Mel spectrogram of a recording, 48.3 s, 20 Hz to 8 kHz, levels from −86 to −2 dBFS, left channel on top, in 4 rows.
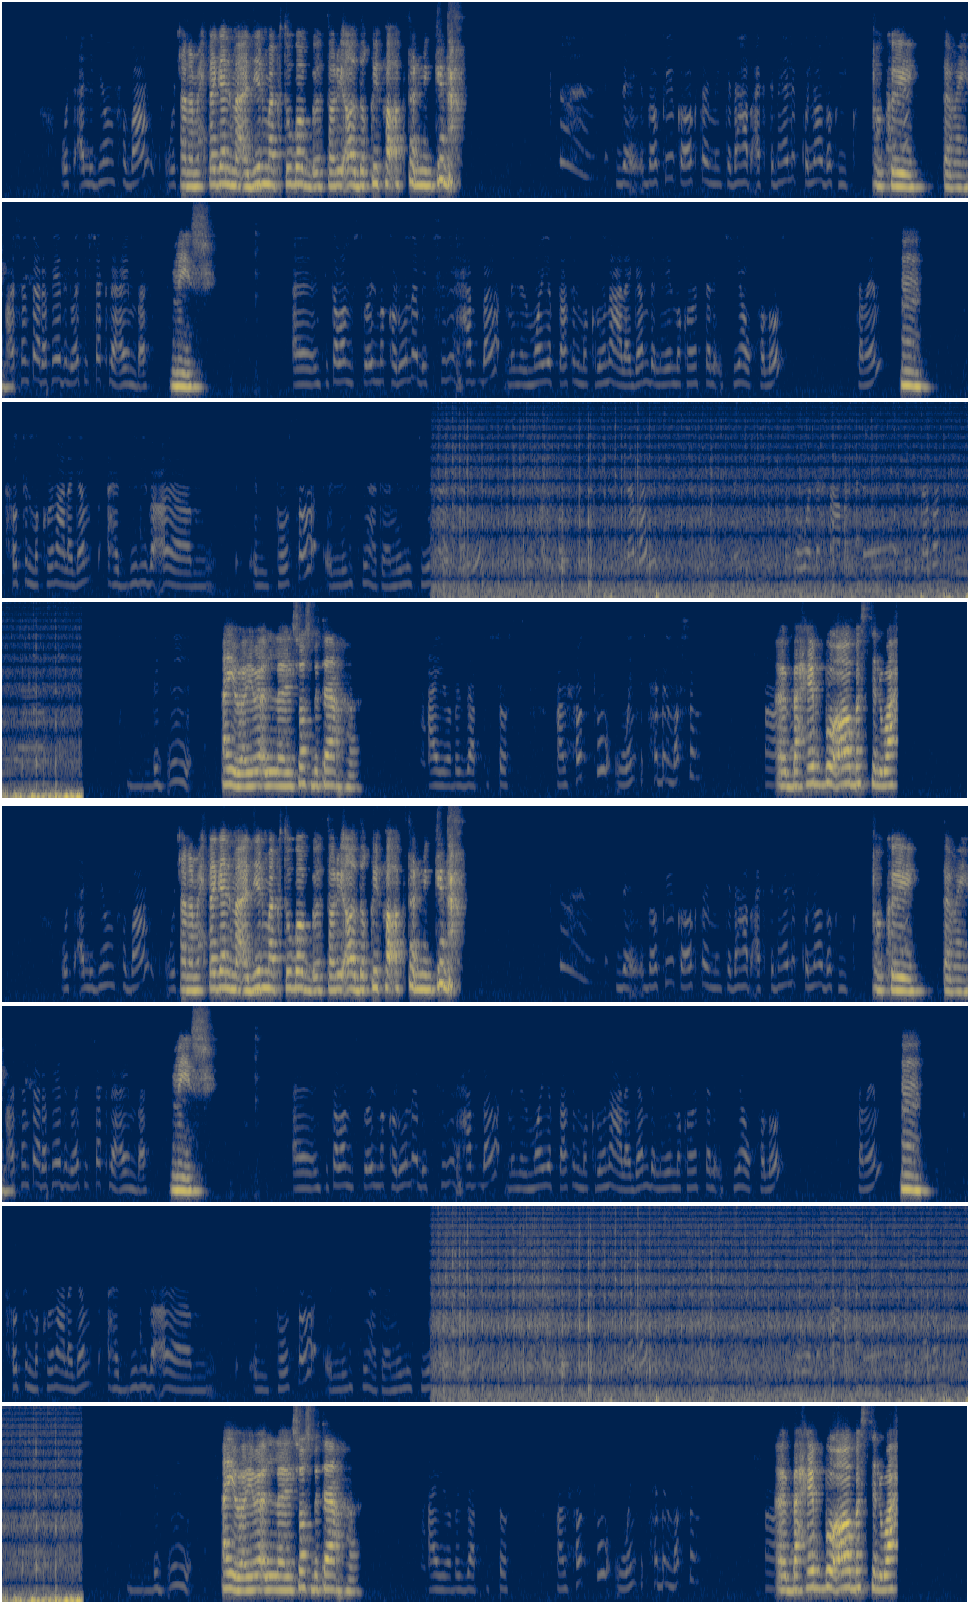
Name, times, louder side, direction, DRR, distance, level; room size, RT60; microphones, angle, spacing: voice 1, 0.5-3.0 7.0-10.6 10.9-11.4 12.1-13.9 15.7-21.8 22.8-23.1 24.2-26.8 27.2-30.2 30.9-32.4 33.2-37.1 37.8-38.6 39.4-39.7 41.5-42.6 43.1-45.0 45.7-47.0, left 4 dB, 60° left, 6.6 m, -54 dB
voice 2, 2.2-5.8 10.9-11.5 11.8-12.1 14.2-14.7 23.3-23.7 39.0-40.7 45.9-47.4, right 2 dB, 15° right, 1.3 m, -24 dB
Rain, 29.5-37.2, right 1 dB, 45° right, 5.1 m, -35 dB
head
